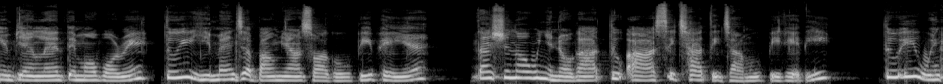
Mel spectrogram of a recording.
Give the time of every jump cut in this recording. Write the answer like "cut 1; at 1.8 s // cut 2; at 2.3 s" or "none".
cut 1; at 1.5 s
